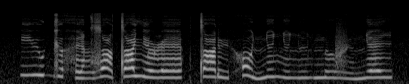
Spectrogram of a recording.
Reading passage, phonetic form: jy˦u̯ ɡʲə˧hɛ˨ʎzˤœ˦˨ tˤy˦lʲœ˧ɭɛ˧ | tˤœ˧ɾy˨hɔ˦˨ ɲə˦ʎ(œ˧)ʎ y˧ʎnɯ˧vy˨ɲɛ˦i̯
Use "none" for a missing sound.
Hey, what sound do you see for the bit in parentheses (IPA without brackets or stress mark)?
ə˧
